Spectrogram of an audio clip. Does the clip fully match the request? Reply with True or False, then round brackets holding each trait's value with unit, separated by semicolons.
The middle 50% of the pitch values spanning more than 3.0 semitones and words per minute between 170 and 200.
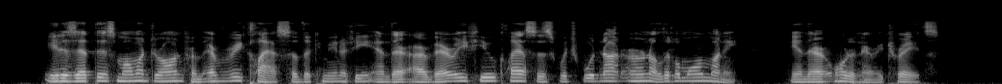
True (4.4 semitones; 180 wpm)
